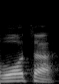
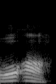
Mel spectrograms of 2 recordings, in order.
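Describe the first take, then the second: First: "water" with the T sounded, no final R; clear T. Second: "woah" with a glottal stop for the T; dropped T. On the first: Teacher showing one British way of "water", T sounded. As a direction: say "water" with a crisp middle T. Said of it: "ada yang ngomong water". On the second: Teacher showing another British "woah", T swallowed. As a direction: break "woah" in the middle, no T. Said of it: "ada yang ngomong woah". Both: Shown as a demonstration.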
